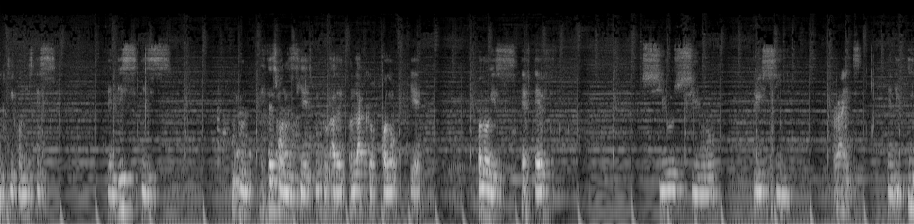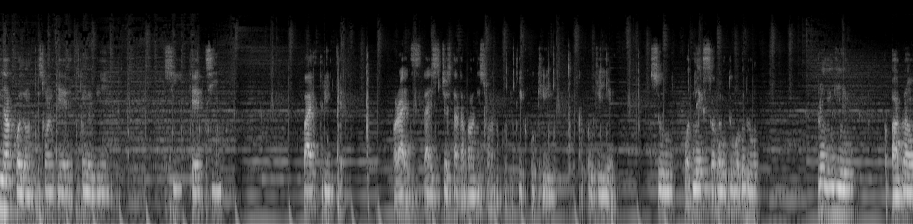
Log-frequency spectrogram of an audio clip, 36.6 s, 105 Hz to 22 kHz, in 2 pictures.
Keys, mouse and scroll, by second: 2.6 click, 5.8 click, 7.4 BackSpace, 7.8 f, 10.3 f, 13.0-15.8 typing, 17.2 click, 21.4-22.7 typing, 24.0-25.1 typing, 26.8 click.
